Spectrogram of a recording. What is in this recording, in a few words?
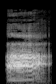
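death, dialogue generic Italian; mohaa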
